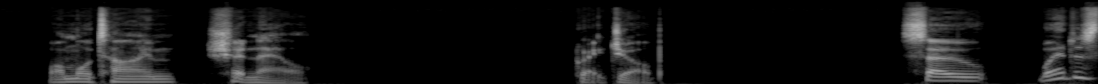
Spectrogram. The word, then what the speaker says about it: Chanel: The first part is Shan, like the word fan. And the second part is Nell, rhyming with bell. Now say it with me. Chanel. One more time, Chanel.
